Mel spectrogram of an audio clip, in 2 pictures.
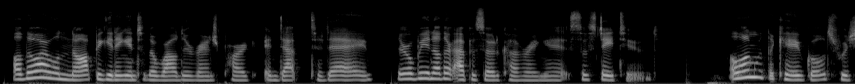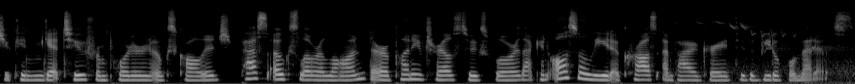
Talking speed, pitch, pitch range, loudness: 215 wpm, 205 Hz, 200-225 Hz, -30 LUFS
